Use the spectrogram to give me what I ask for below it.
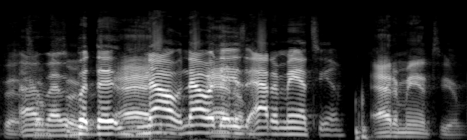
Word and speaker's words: adamantium: how you pronounce it grown up I always pronounce it like that but now nowadays adamantium adamantium it's always been that I just said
